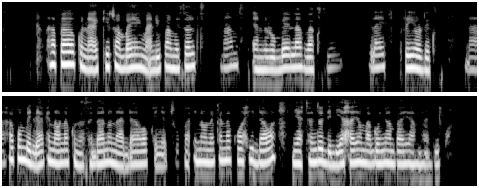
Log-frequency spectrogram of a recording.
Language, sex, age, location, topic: Swahili, female, 50+, Nakuru, health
